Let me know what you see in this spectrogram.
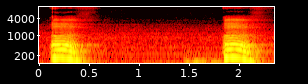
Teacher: Ce phonème est un nasal, c'est-à-dire que si vous positionnez votre doigt sous le nez, vous devez sentir passer de l'air.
